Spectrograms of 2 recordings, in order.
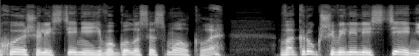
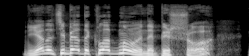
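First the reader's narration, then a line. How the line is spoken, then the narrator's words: Barked. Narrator (Russian): гаркнул помощник контролера Дженкинс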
